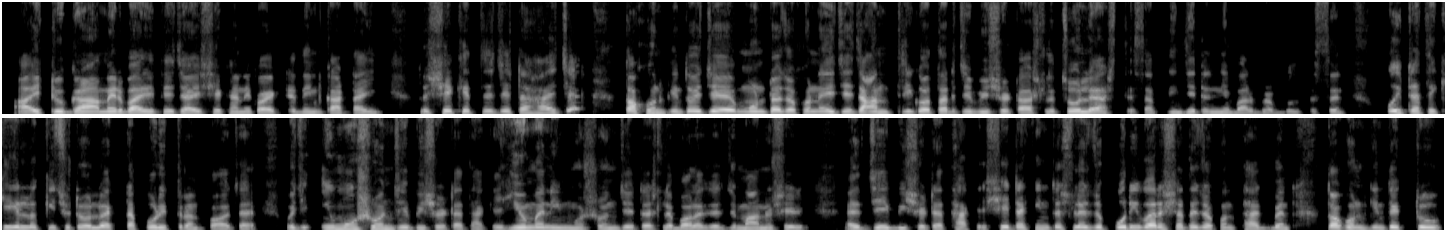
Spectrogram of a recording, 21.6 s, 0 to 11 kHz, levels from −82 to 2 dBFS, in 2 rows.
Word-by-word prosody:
আ - - +5
একটু 165 +2 +1
গ্রামের 145 +2 +6
বাড়িতে 140 -2 +4
যাই, 125 -1 +3
সেখানে 140 -3 -3
কয়েকটা 130 -1 +1
দিন 125 0 -4
কাটাই। 120 -2 0 0.3
তো - - -8
সেক্ষেত্রে 195 0 0
যেটা 190 +1 -1
হয় 205 +2 0
যে, - - +1 0.4
তখন 200 +2 +4
কিন্তু 190 0 -3
ওইযে 175 0 +4 0.2
মনটা 165 +1 +4
যখন 165 +1 0
এইযে 155 0 0
যান্ত্রিকতার 160 0 +2
যে 145 - -1
বিষয়টা 120 -1 -3
আসলে 125 - -8
চলে 155 -4 +5
আসতেছে 115 - -16
আপনি - - -20
যেটা 130 0 -4
নিয়ে 120 -2 -4
বারবার 100 -1 -7
বলতেছেন। 100 -1 -10 0.4
ঐটা 210 +1 +4
থেকে 200 0 -3
গেলো 190 0 +1
কিছু 175 -1 -6 0.2
হলো 160 0 +2
একটা 145 - -2
পরিত্রাণ 150 -7 0
পাওয়া 105 -1 -2
যায়। 105 -1 -5 0.2
ওইযে 320 - -3 0.2
ইমোশন 200 0 +1
যে 180 - +1
বিষয়টা 120 0 -4
থাকে, 110 0 -10
হিউমেন 170 0 +4
ইমোশন 120 -1 -5
যেটা 120 0 -2
আসলে 125 +1 -4
বলা 115 -1 +2
যায় 115 -1 -3
যে - - -6
মানুষের 125 +1 -2 0.4
এ - - +3
যে 150 - +2
বিষয়টা 145 0 -2
থাকে। 160 -2 -4
সেটা 195 0 +2
কিন্তু 185 -2 -6
আসলে 180 +1 0
ঐযে 180 0 0
পরিবারের 185 0 +5
সাথে 190 -1 0
যখন 170 0 -2
থাকবেন, 135 -3 -1 0.3
তখন 175 +1 +4
কিন্তু 175 0 0
একটু 180 - +2
155 Hz, 190 wpm, -24 LUFS, 125-180 Hz, 0.4 s, গ্রামের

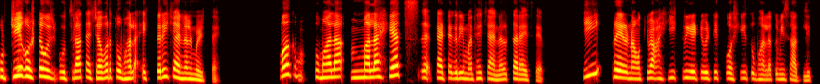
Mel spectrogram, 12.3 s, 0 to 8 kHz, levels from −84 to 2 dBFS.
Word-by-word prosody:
कुठचीही 275 +5 +6
गोष्ट 285 0 +3
उ 275 -2 +7 0.2
उचला 230 +4 0
त्याच्यावर 225 +1 0
तुम्हाला 215 -2 +1
एक 215 - -3
तरी 260 +4 +2
चॅनेल 205 -7 +3
मिळतंय. 155 -8 -4 1.0
मग 325 0 +4
अ, - - -11 0.2
तुम्हाला 250 +2 +3
मला 245 +3 +4
ह्याचं 305 -3 +1 0.2
कॅटेगरीमध्ये 210 -1 -2
चॅनेल 180 -2 -3
करायचंय, 175 -5 -3 0.6
ही 325 +8 +1 0.2
प्रेरणा 220 -6 +3
किंवा 220 -1 -1
ही 225 +5 -8
क्रिएटीव्हीटी 220 -2 -1
कशी 205 +2 -6
तुम्हाला 175 -2 -5
तुम्ही 180 -1 -6
साधलीत? 145 -4 -8
220 Hz, 130 wpm, -22 LUFS, 195-245 Hz, 1.0 s, उ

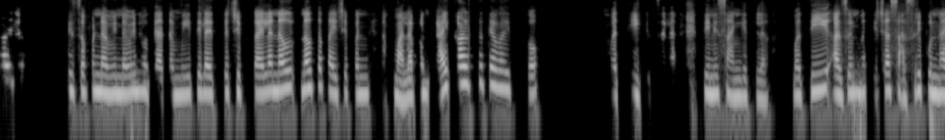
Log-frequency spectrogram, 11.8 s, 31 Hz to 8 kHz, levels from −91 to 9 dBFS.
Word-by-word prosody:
कळलं. 295 0 -3 0.6
तिचं 210 0 -1
पण 215 - +1
नवीन-नवीन 195 +1 +3
होतं. 190 -2 -2
आता 185 +1 -4
मी 185 +1 0
तिला 200 -1 +3
इतकं 190 +2 -3
चिपकायला 200 +1 +2
नव्ह 220 +3 +4
नव्हतं 235 +3 +2
पाहिजे 195 -2 -3
पण. 190 0 -1 0.3
मला 165 0 +3
पण 195 - -1
काय 210 - +6
कळतं 285 +1 +4
तेव्हा 255 -3 +1
इतकं. 210 -3 -5 1.0
मग - - +1 0.2
ठीक 180 -4 -2
आहे - - -39 0.2
चला. - - -11
तिने 195 0 +3
सांगितलं. 170 -4 0 0.4
मग 180 - -2
ती 215 +3 +4
अजून 195 +1 +3
मग 200 - -1
तिच्या 185 +5 -1
सासरी 200 +3 +3
पुन्हा 190 -2 +3
200 Hz, 170 wpm, -26 LUFS, 190-215 Hz, 1.0 s, काय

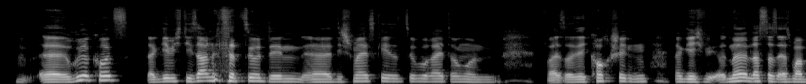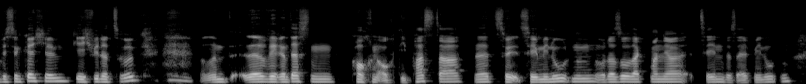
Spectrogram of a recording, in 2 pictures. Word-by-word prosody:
w - - -14 0.2
äh, 115 0 +6
rühre 195 - +3
kurz, 195 0 +1
dann 115 0 -1
gebe 145 +2 +3
ich 145 - -4
die 145 -2 0
Sahne 165 +5 +3
dazu, 160 -1 +3
den, 130 -3 0
äh 120 +2 +1
die 120 0 -8
Schmelzkäse-Zubereitung 135 -2 -3
und 115 +1 -8 0.5
was 100 +1 +1
weiß 115 +1 +1
ich, 120 -1 +1
Kochschinken, 145 -3 -1 0.2
dann 130 - -2
gehe 125 0 +4
ich 120 +1 -2
wie - - -1
ne? 155 +4 +6
Lasse 145 -1 +2
das 140 - +2
erst 125 +1 +2
mal 120 - +5
'n - - -1
bisschen 125 +2 -2
köcheln, 150 0 +1
gehe 120 - +2
ich 115 +2 -3
wieder 125 -2 +1
zurück 170 +9 -2 0.5
und, 115 +5 -3
äh, 125 +1 +4
währenddessen 125 0 +1
kochen 115 -4 0
auch 95 -1 -3
die 95 - -7
Pasta, 130 +2 -1
ne? 125 +1 -1
Ze 120 -2 0
10 115 -1 0
Minuten 135 +2 0
oder 110 +3 0
so 130 0 +2
sagt 125 0 -1
man 125 0 -1
ja, 125 0 0
10 115 0 -3
bis 100 -2 -7
11 95 +2 -4
Minuten. 125 +8 -6
125 Hz, 205 wpm, -25 LUFS, 120-145 Hz, 0.5 s, äh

